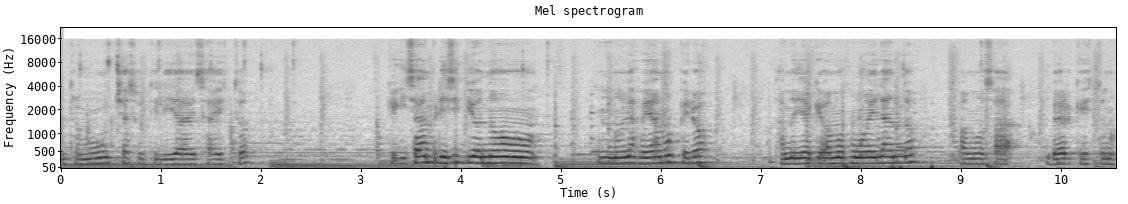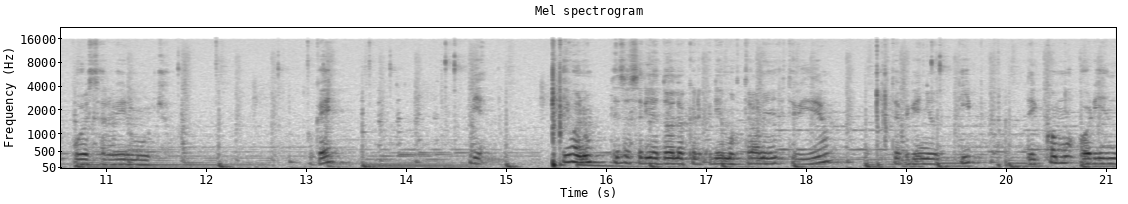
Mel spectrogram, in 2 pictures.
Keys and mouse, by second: 12.3-14.2 middle drag, 14.2 Tab, 17.3 3, 17.8 click, 20.5 shift+KP_7.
